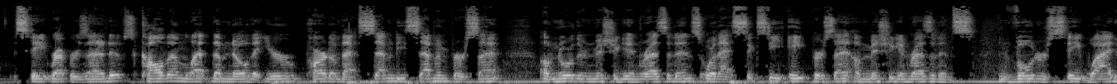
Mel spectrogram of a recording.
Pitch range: 120-140 Hz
